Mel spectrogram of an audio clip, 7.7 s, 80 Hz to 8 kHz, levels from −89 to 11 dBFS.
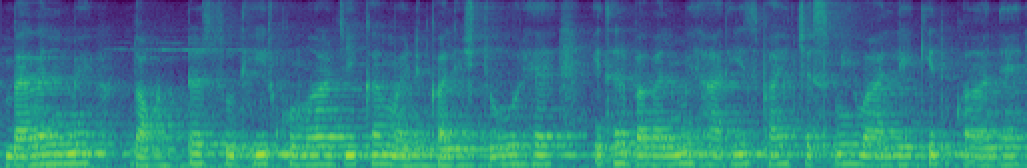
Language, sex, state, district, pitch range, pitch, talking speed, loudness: Hindi, female, Haryana, Rohtak, 155-165 Hz, 160 Hz, 155 wpm, -15 LUFS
